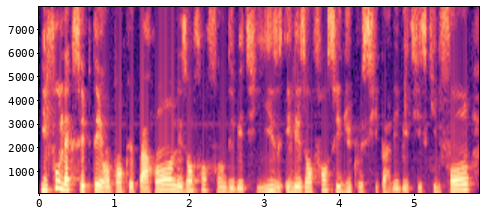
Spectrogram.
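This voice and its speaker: A woman talking through parenting in an animated, explanatory conversation, acting out little examples as she goes. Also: fairly low pitch, normal speed, husky. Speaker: guest discussing parenting. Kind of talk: conversational discussion.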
